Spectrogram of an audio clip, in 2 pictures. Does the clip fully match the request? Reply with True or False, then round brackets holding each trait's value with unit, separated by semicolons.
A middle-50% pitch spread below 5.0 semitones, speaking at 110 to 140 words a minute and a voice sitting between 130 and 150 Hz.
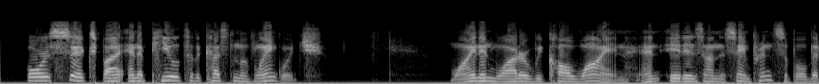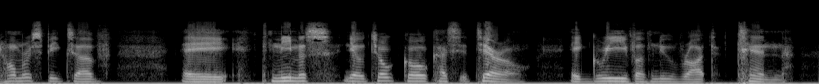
True (3.5 semitones; 135 wpm; 140 Hz)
